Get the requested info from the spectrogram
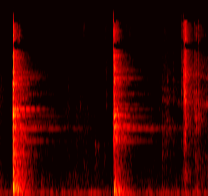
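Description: An egg knocked twice against the rim of a stainless steel mixing bowl to crack it, each knock setting the bowl ringing for about a second. A lighter, shorter knock comes near the end.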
